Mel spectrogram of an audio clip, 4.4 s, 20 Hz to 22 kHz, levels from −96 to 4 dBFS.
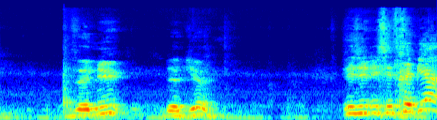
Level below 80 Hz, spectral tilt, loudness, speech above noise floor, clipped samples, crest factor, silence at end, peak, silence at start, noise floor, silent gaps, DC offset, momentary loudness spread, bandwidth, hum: -56 dBFS; -6.5 dB/octave; -26 LUFS; 31 dB; under 0.1%; 20 dB; 0 s; -8 dBFS; 0 s; -55 dBFS; none; under 0.1%; 15 LU; 17.5 kHz; none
